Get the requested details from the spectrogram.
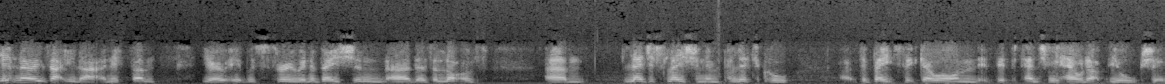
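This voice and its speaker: A moderate pace and fairly even intonation, set against noticeable background noise. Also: man, fairly high pitch for a man. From Bristol. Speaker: caller. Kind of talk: casual chat. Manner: halting, hesitant.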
